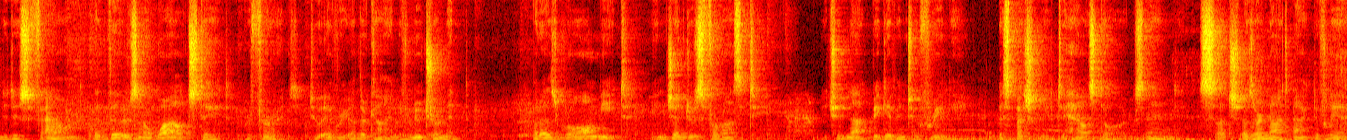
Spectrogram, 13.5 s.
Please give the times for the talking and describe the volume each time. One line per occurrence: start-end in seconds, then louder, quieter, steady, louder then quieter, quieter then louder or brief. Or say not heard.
0.0-13.4 steady.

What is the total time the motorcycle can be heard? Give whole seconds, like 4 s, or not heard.
13 s.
